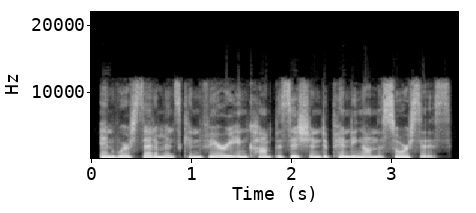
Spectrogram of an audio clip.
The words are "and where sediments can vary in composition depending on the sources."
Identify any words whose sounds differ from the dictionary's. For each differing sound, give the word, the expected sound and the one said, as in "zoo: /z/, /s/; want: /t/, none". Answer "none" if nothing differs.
none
